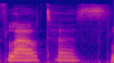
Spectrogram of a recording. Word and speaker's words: flautas: And flauta, how do you say that? – Flautas.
